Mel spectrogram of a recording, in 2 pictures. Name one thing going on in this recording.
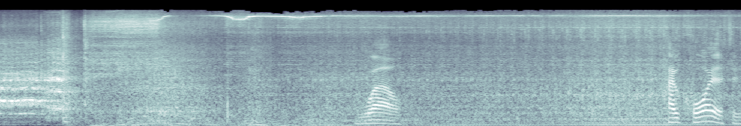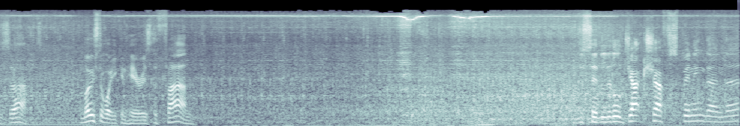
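A large car engine idles with a steady rumble.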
